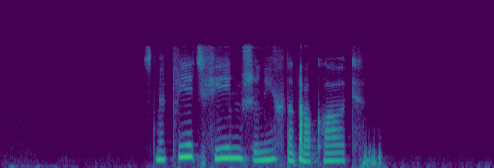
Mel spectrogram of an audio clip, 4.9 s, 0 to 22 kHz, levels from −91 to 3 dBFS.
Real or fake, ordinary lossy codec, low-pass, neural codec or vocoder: fake; Opus, 32 kbps; 7.2 kHz; codec, 16 kHz, 1 kbps, FunCodec, trained on Chinese and English, 50 frames a second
